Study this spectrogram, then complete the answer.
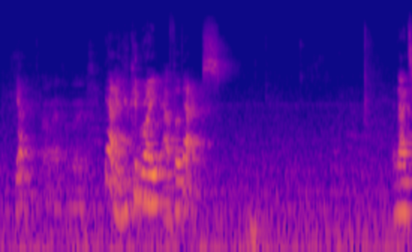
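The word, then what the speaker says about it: f(x): Yeah, you can write f of x. And that's how you pronounce it, f of x.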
